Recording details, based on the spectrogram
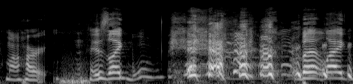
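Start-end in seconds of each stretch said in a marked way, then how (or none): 0.9-1.6 laughing through the words. Real, not acted. Joyful laugh while describing warmth. 1.6-3.0 joyful burst of laughter; high bright laugh. Real, not acted. Laugh after her heart warms.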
